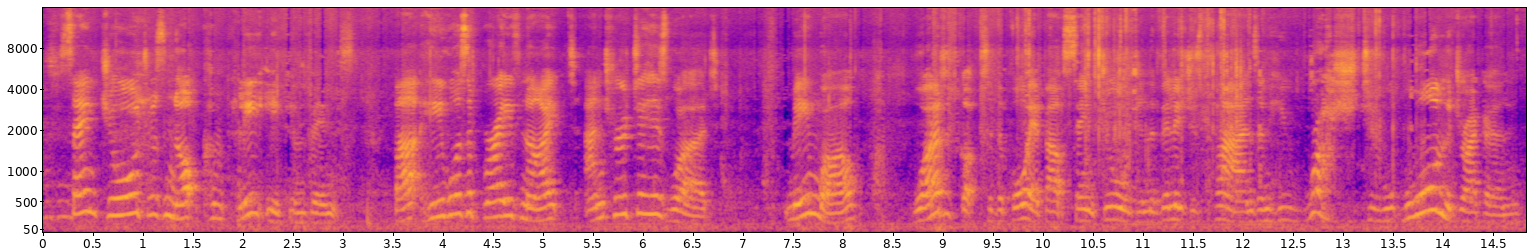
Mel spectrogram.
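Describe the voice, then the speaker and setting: A woman acting as storybook narrator in an audio play, telling it in a measured scripted style. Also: mid-range voice, lively intonation, natural voice. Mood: storytelling. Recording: distant microphone, background noise.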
